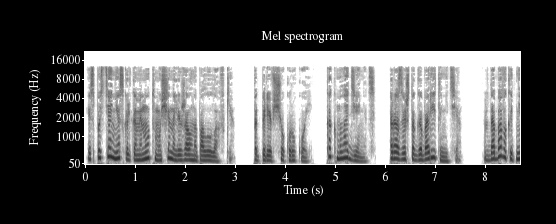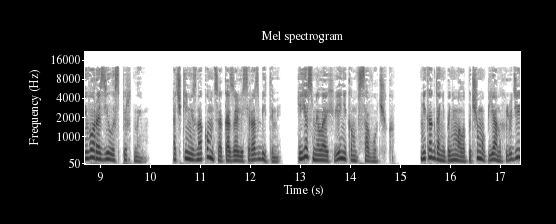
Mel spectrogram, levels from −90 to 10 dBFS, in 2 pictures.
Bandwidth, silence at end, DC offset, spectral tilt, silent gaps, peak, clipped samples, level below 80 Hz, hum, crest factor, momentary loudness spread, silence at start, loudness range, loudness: 13 kHz; 0 s; under 0.1%; -4.5 dB/octave; 3.06-3.34 s, 4.68-4.80 s, 5.82-6.06 s, 7.60-7.92 s, 10.04-10.42 s, 12.70-12.93 s, 15.00-15.39 s; -2 dBFS; under 0.1%; -50 dBFS; none; 16 dB; 13 LU; 0.05 s; 3 LU; -17 LUFS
